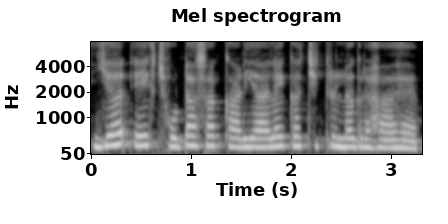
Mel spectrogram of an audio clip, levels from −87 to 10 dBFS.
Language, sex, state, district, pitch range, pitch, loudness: Hindi, female, Jharkhand, Deoghar, 225-255 Hz, 235 Hz, -12 LUFS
